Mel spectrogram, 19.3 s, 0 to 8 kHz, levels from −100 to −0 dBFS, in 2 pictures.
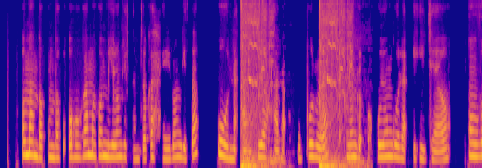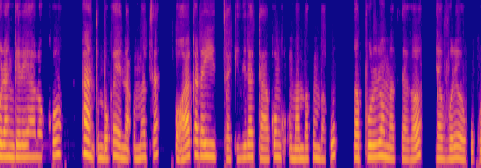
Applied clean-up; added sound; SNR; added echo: classical method spectral subtraction.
